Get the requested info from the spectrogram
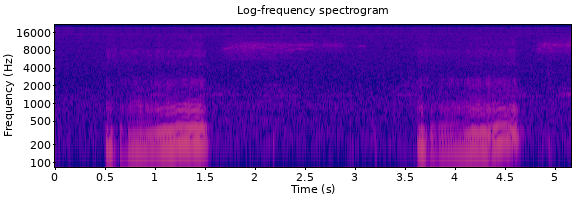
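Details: A black-and-white cat sleeping next to its owner, snoring: two low, buzzing snores on the in-breaths with quiet pauses between; ordinary sleep snoring.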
